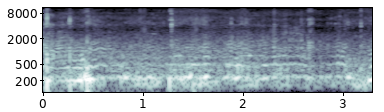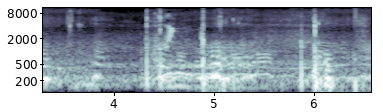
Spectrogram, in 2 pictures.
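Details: Honey bee colony being divided into splits with queen cells, March 2020: dense, even buzzing hum with bright harmonic lines, louder surges near the end, and sporadic clicks from frames being handled.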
